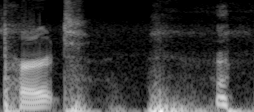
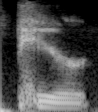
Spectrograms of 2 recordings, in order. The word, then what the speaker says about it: Peart: It's not Pert? It's Peart.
